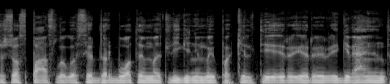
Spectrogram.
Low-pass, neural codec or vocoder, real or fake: 14.4 kHz; vocoder, 44.1 kHz, 128 mel bands, Pupu-Vocoder; fake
